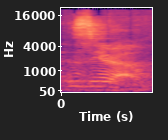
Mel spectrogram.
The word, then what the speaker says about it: Xero: bookkeeping is QuickBooks and Xero spelled with an X my favorite and I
